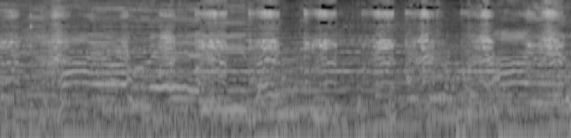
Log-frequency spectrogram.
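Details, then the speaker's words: Newborn's strong first cry immediately after a planned epidural vaginal delivery to a first-time mother: repeated wavering, high-pitched wails over background music. "ฉันรู้สึกโล่งใจมากที่ได้ยินเสียงที่แข็งแรงของทารก"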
